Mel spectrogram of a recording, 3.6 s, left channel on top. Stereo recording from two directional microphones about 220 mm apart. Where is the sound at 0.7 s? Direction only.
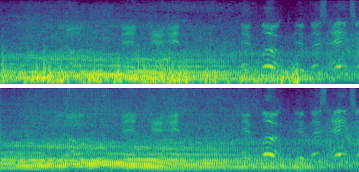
50° right (ahead or behind).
